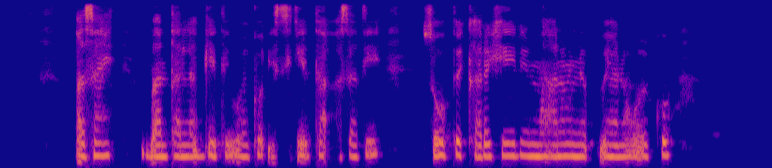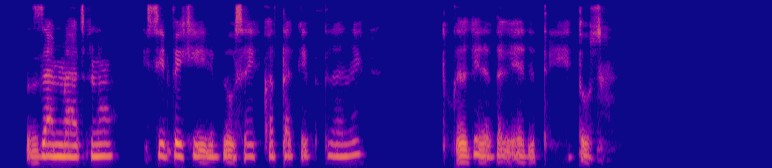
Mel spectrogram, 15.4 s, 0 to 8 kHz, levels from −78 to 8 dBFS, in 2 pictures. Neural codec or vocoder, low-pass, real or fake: codec, 16 kHz, 2 kbps, FreqCodec, larger model; 7.2 kHz; fake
